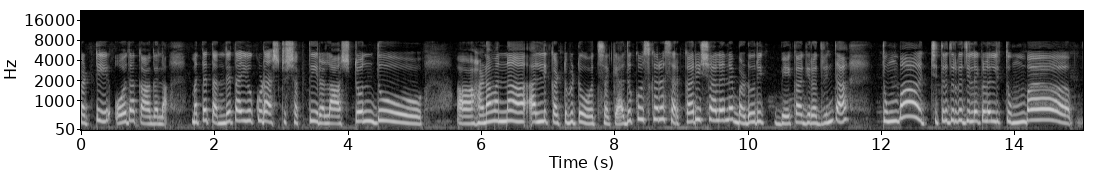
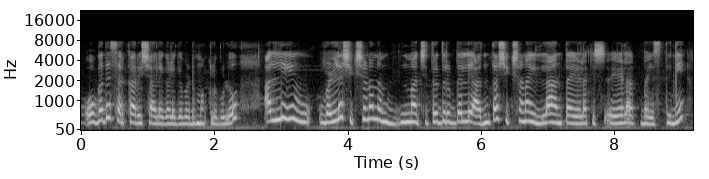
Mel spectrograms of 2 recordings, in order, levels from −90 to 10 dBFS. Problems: none marked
